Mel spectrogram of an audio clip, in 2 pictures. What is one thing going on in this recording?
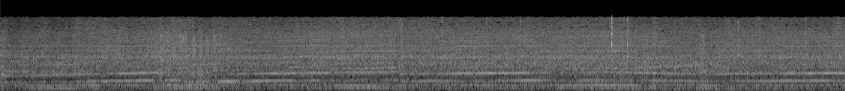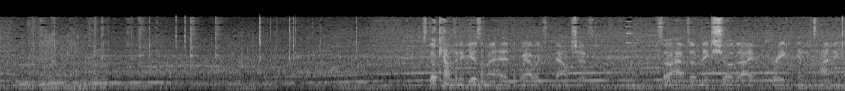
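A racing car engine roars steadily, its pitch dropping as the car slows for a bend and rising again as it speeds up.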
